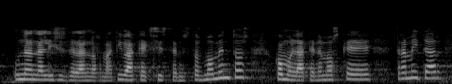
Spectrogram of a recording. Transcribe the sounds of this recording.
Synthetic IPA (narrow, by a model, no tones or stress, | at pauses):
unanalisizðe̞lano̞ɾmat̪iβakeksist̪ene̞st̪o̞zmo̞mẽ̞nt̪o̞s | ko̞mo̞lat̪e̞ne̞mo̞ske̞ | t̪ɾamit̪aɾ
